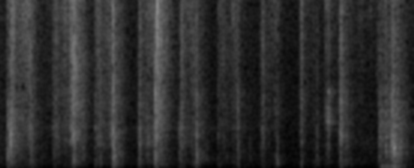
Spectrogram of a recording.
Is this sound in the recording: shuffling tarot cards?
yes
